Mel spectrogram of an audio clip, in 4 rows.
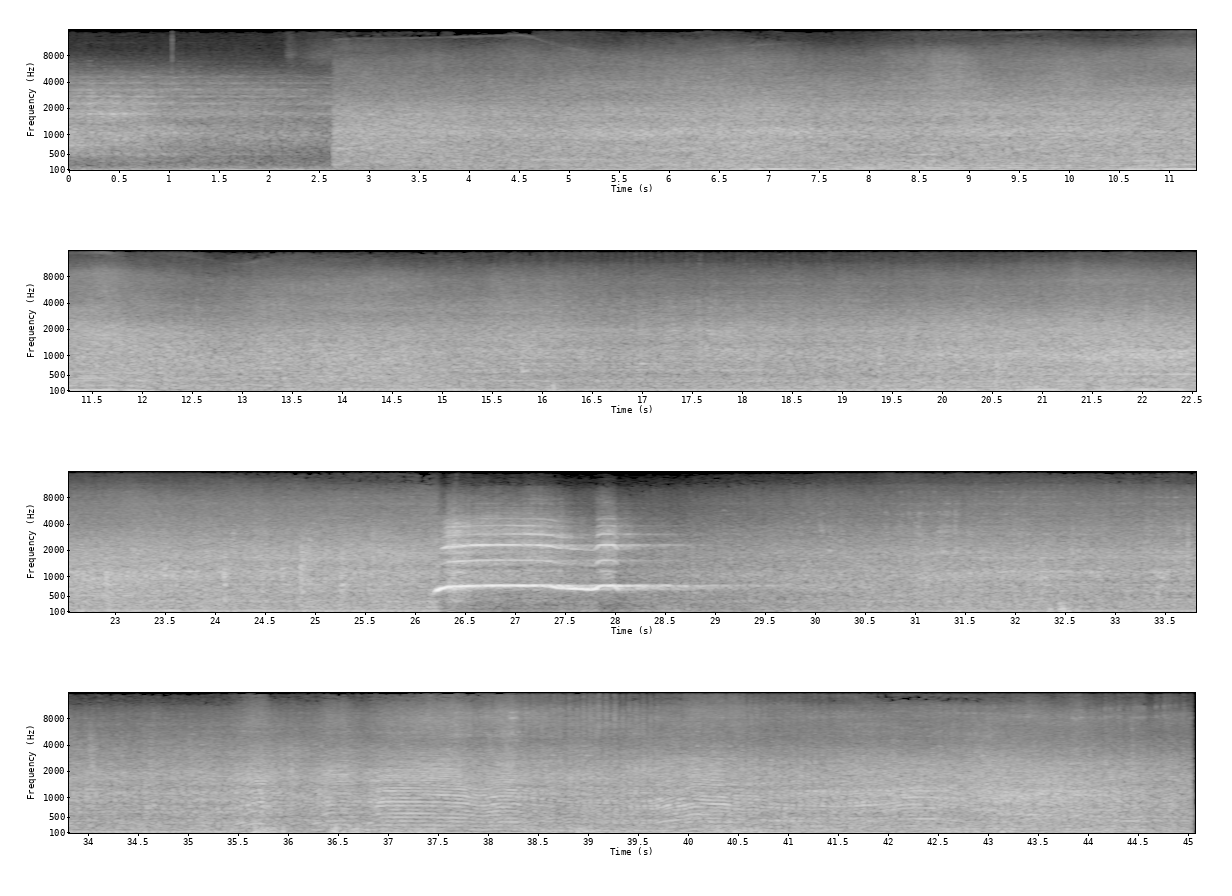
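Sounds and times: moving train running noise: 0.0s - 45.0s
steam whistle blast: 26.2s - 29.8s.

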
